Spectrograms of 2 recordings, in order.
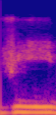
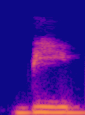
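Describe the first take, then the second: First: It begins with a v-like sound. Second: It begins with a b-like sound.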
